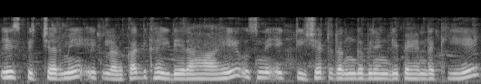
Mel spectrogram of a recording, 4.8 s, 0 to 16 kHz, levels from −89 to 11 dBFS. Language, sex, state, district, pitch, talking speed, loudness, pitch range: Hindi, female, Uttar Pradesh, Jyotiba Phule Nagar, 185 Hz, 200 wpm, -15 LUFS, 175-200 Hz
